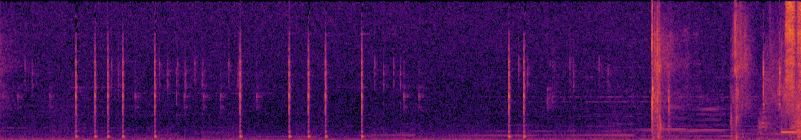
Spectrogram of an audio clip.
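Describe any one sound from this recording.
Soft interface clicks sound as items are picked in a menu.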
